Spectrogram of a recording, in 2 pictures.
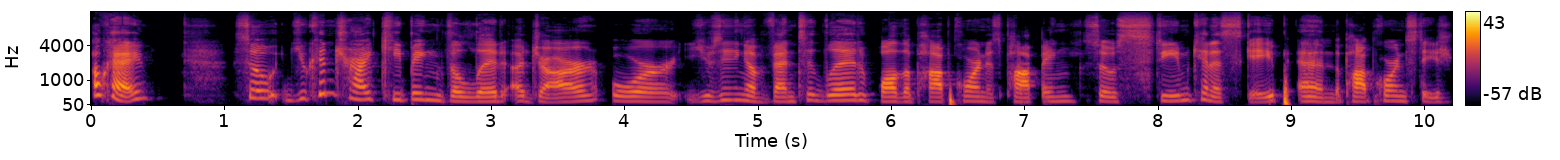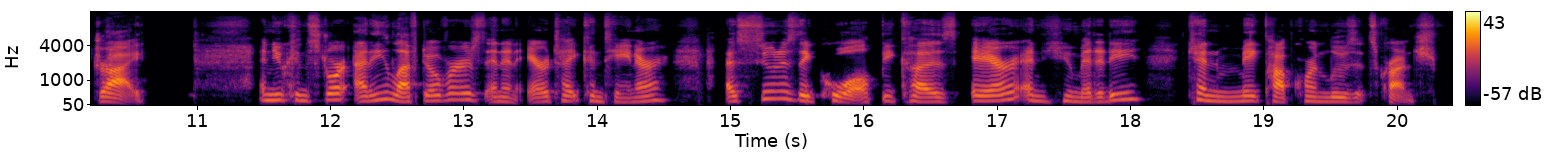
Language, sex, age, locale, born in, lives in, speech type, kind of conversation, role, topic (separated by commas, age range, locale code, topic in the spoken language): English, female, 35-39, en-US, United States, United States, read, expert-assistant, expert, How can you make perfect popcorn at home?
